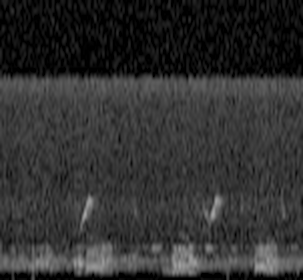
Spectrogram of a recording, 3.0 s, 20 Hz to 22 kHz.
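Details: Demoiselle cranes during their March 2023 migration: three harsh, rolling croaks about three-quarters of a second apart, with faint thin chirps higher up.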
